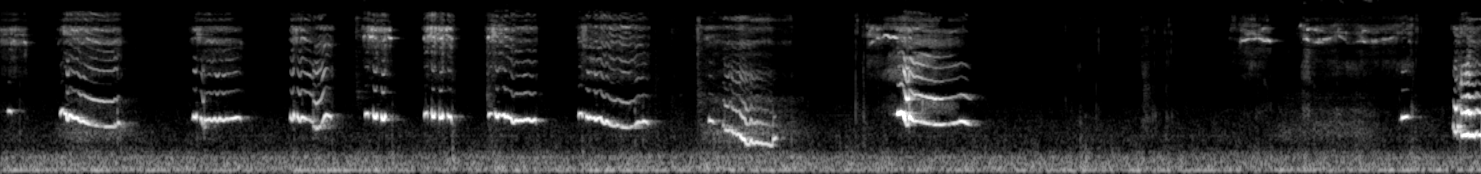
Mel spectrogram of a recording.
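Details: Chihuahua puppy giving a run of high whining whimpers indoors, short descending squeals repeated roughly every half second to second, one longer falling cry near the middle, then softer high squeaks toward the end.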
